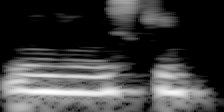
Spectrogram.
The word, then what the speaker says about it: Nijinsky: di Nijinsky, non so bene come si, si, si legga, comunque Vaslav Ninsky, Nijinsky. si scrive N-I-J-I-N-S-K-Y ed era appunto un ballerino eh,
